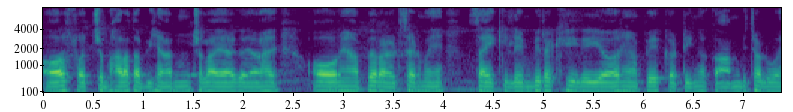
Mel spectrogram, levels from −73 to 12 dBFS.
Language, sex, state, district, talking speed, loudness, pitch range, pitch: Hindi, male, Punjab, Fazilka, 210 wpm, -19 LUFS, 115-120 Hz, 115 Hz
